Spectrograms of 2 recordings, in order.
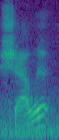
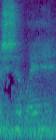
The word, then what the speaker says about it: chalet: How do you spell it? – It's like C-H-A-L-E-T. – Oh, the chalet. – Yeah, it's a chalet. Well, that is it. Well, yeah, chalet. L-L-O-T, right? – Yeah.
